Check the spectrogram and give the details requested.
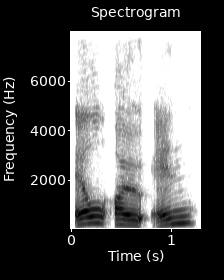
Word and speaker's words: Longdon: It's like London with a G in the middle of it. How do you spell it, just for the folks who are listening? Yep. So it's Longdon.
